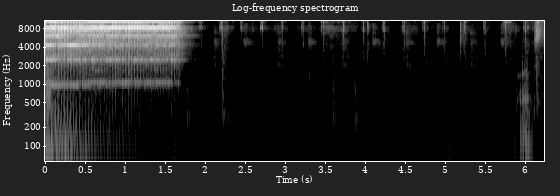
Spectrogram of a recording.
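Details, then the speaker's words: Late-model plastic Westclox alarm clock after repair and bell reinstallation: a loud, fast, even bell ring for under two seconds that stops cleanly, showing the bell mechanism strikes properly; normal alarm ring. "I don't I the screws in loud noise warning I'm gonna test the Bell"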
